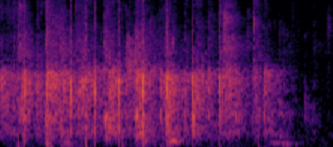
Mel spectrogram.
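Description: A panel-talk audience breaks into a round of applause for a speaker, many hands clapping in a dense, steady patter with a few sharper individual claps standing out, fading slightly toward the end.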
